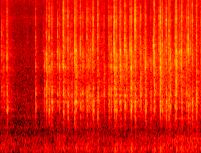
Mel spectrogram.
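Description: Fingertips of both hands type continuously on a full-size black plastic Masterkeys Pro M mechanical keyboard with Cherry MX Brown switches and blue backlit keycaps, resting on a desk. After a few sparse keystrokes, a rapid, steady stream of short, bright clacks follows, each with a low thock from the keys bottoming out. The clicks die away almost instantly.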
